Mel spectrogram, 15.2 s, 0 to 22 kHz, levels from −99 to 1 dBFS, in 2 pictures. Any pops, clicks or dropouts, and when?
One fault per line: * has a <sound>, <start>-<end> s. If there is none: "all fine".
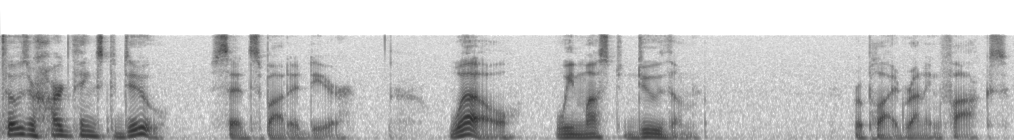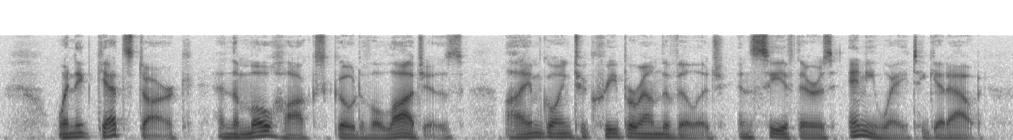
all fine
